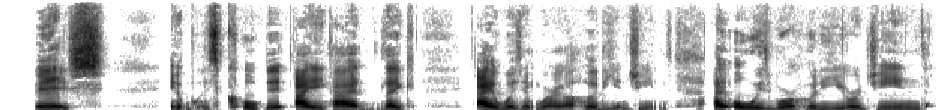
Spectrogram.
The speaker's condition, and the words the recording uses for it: Stuttering. It's just an anxiety thing where I just, when I go for too long, my brain just, it's like it has like a, like a spaz.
